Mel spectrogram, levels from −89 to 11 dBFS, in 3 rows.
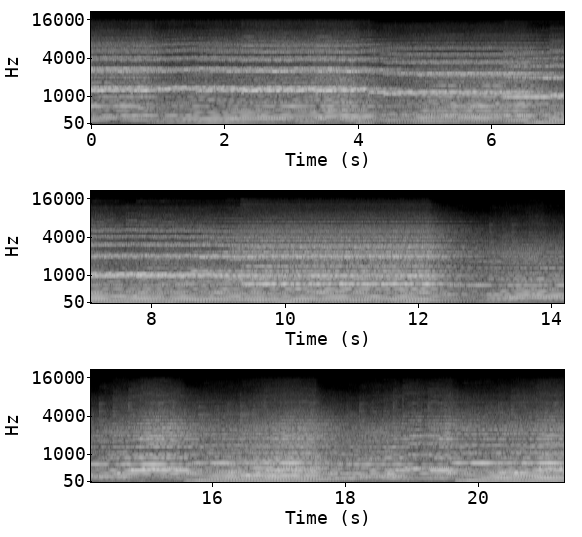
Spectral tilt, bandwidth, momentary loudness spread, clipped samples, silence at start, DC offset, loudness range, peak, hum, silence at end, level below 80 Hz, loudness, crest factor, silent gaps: -5 dB/octave; 14.5 kHz; 8 LU; under 0.1%; 0 s; 0.4%; 4 LU; -2 dBFS; none; 0 s; -44 dBFS; -17 LUFS; 14 dB; none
